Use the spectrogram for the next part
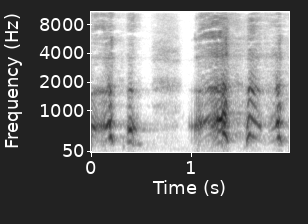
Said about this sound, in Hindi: अम्मा जोर जोर से खांसती है।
